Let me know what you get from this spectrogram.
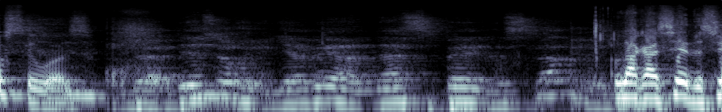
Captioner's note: French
